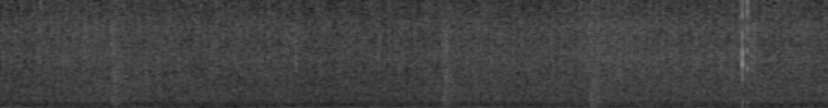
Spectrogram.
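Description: Steady rain falls in a dense, even hiss with a low rumble underneath, occasional faint drops or ticks standing out briefly, and no voices.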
